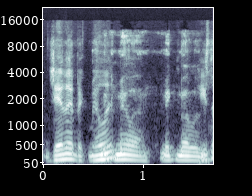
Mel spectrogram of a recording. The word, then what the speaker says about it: McMillan: Jalen McMillan.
